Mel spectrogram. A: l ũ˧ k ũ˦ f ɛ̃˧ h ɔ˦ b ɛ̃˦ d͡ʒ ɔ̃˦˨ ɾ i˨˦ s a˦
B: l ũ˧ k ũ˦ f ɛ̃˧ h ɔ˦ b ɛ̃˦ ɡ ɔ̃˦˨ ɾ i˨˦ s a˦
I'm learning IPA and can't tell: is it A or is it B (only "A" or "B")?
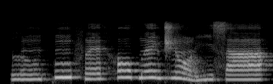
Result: A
